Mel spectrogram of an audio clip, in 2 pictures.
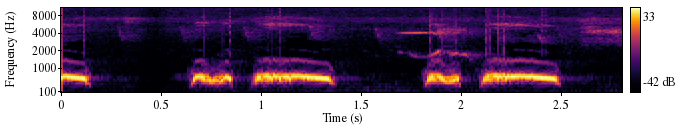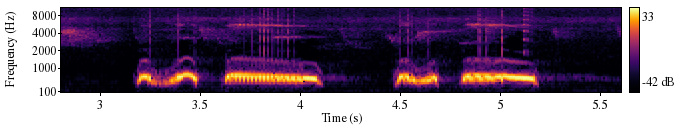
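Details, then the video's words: Spotted dove, a call played to excite decoy birds for trapping, giving repeated two-part coos, a short dip-and-rise note then a longer steady coo, several in a row with brief pauses and faint chirps of other birds. "Tiếng chim cu gáy kích bổi"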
